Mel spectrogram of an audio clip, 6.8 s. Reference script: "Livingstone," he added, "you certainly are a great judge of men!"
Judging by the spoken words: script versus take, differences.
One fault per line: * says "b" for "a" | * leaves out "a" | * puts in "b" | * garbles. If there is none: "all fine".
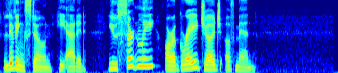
* says "grey" for "great"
